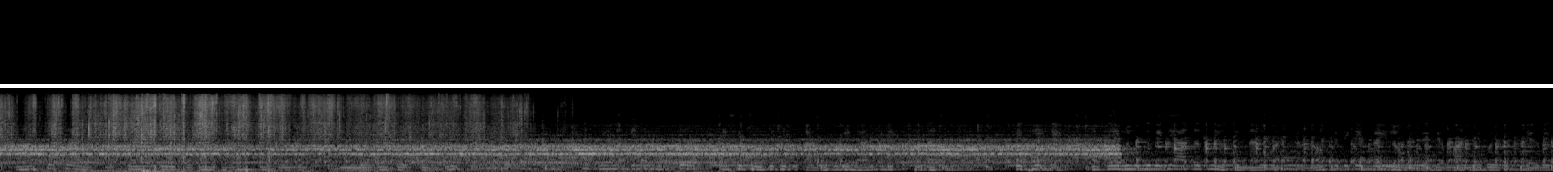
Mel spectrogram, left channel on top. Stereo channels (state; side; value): silent; left; 51 dB below the other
